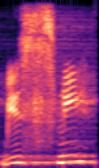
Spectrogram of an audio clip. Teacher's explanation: بسمی سین کی سیٹی واضح کرنی ہے، حرکات کو کھینچنا نہیں۔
